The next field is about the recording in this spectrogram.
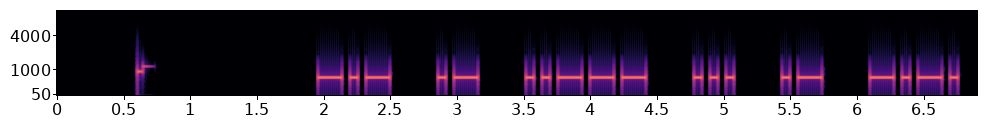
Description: Morse code, heard as a keyed tone, about 20 wpm, spaced as for 15 wpm, 700 Hz. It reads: KA2SAC
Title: 200 Lesson 32g - Letter k - Call Signs 20wpm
